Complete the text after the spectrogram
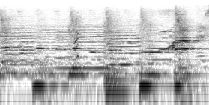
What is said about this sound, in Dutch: En het is een ontzettend cute liedje door dat kleine hondje wat er blaft.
